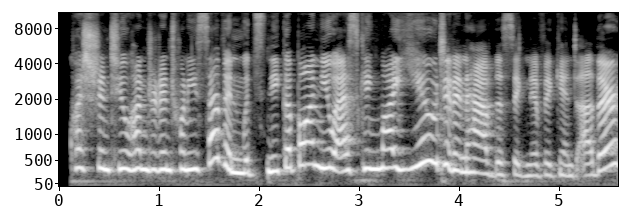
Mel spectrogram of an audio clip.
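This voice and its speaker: A high-pitched female voice performed by an actress in a one-woman audio play. She is candid, wry and exasperated, speaking straight to her audience like a presenter, with emphatic delivery and theatrical pauses. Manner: emphatic, addresses audience directly, dramatic pauses.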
